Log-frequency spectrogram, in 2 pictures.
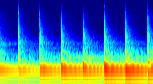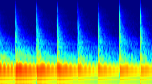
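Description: A drum struck in an even beat, about two and a half hits a second, each with a low ringing tone. It is heard through a microphone being moved nearer and farther, so the low end of the hits swells and eases with the proximity effect.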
